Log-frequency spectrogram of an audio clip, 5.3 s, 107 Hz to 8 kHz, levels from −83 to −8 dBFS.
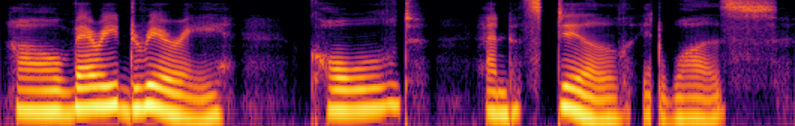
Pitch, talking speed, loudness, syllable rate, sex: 175 Hz, 90 wpm, -18 LUFS, 2.4 syllables/s, female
